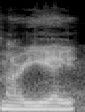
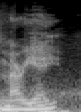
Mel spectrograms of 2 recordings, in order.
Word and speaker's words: Marie: That would not be Mari. That's Marie. And the E on the end is what makes it sound like that.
